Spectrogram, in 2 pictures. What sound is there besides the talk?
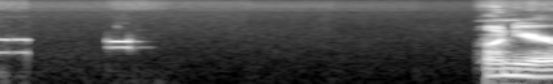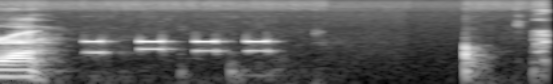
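telephone dialing tones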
